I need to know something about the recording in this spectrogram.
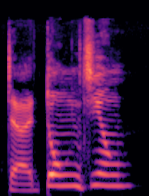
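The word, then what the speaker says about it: Dongjing (东京): And you've got Dongjing, which is Tokyo. Tokyo is the Japanese pronunciation of the characters Dongjing.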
